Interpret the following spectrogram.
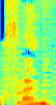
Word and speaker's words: phlegm: up is this word for mucus f-l-e-m oh phlegm nah make it p-h-l-e-g-n i guess the word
